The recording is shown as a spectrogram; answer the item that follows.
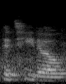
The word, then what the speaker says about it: Petito: Sure, it's Petito, P-E-T-I-T-O.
